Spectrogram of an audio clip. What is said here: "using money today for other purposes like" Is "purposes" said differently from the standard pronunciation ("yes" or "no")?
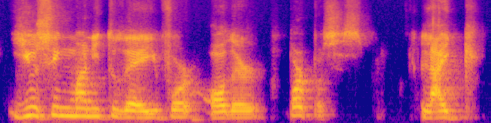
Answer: yes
